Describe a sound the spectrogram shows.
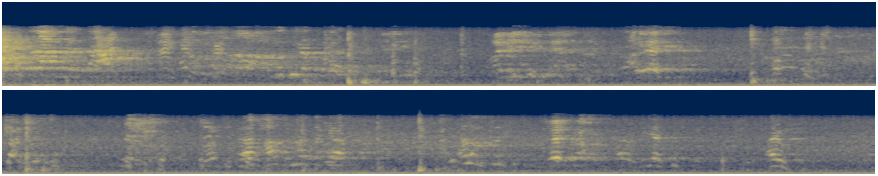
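Men shout and call out to each other across a hall with an echo.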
